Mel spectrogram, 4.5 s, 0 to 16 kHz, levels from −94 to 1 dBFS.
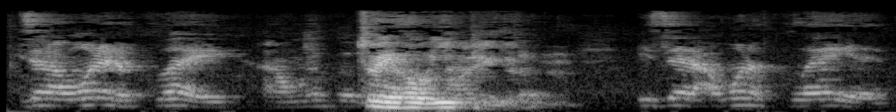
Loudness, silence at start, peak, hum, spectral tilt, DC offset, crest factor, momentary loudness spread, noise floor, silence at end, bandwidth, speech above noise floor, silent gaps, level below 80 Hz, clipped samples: -21 LUFS; 0.1 s; -2 dBFS; none; -5.5 dB/octave; under 0.1%; 20 dB; 24 LU; -51 dBFS; 0.1 s; 11.5 kHz; 32 dB; none; -60 dBFS; under 0.1%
